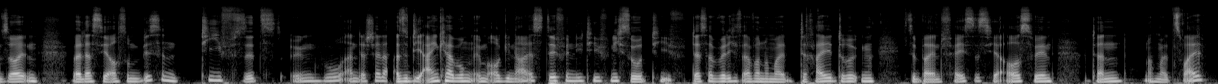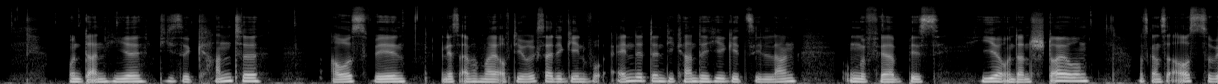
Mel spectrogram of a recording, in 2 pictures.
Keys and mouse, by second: 8.0 3, 9.3 shift+click, 10.1 middle click, 11.7 2, 13.0 middle click, 14.1 shift+click, 14.7 middle click, 15.9 shift+click, 17.0 middle click, 17.8 middle click, 22.5 ctrl+click, 23.2-24.2 middle drag.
